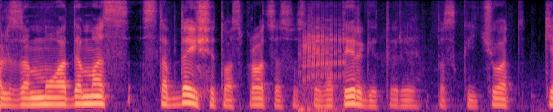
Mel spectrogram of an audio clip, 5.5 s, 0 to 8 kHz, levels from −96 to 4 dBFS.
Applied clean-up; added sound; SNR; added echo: none; Bird; 11 dB; none.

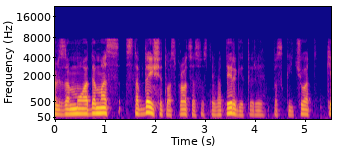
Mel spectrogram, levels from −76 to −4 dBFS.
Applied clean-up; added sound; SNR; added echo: neural separator model SepFormer DNS4.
